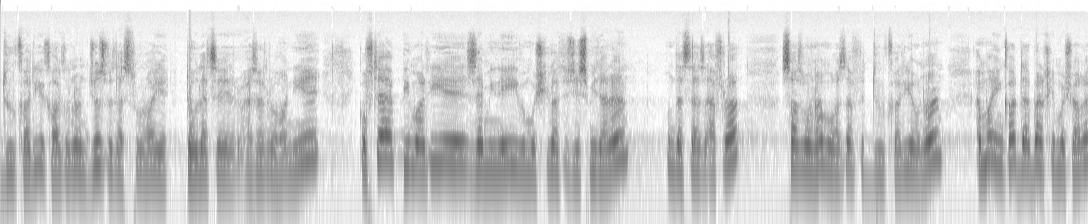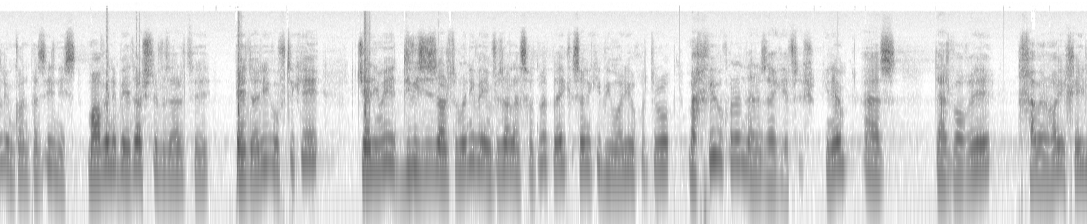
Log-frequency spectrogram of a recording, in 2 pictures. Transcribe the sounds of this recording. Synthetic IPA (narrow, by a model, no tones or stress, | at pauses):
d̪uːɾkʰɒːɾiːjekʰɒːɾkʰonɑːnd͡ʒozved̪æst̪uːɾhɑːje | d̪̥owlæt̪ʰehæs̬ænɾoːhɑːnije | ɡ̥oft̪ebiːmɒːɾiːezæmiːneiːvæmoʃkelɒːt̪ʰed͡ʒesmiːd̪ɒːɾænd̪ | und̪æst̪eːzæfɾɒːd̪̥ | sɒːzmɑːnhɒːmovæzːæfbed̪uːɾkʰɒːɾijeunɑnd̪ | ʔæmːɒːiŋkʰɒːɾd̪æɾbæɾxiːmoʃɑːɣelemkɑːnpæziːɾniːst̪moːvenebehd̪ɒːʃt̪evezɒːɾæt̪ʰe | b̥ehd̪ɒːɾiːɡoft̪ʰekʰe | d͡ʒæɾiːmejed̪iviːs̬hezɒːɾt̪ʰumɑniːvæenfezɑːlæz̥xed̪mæt̪̚bæɾɑːjekʲʰæ̥sɑːniːkʰebiːmɒːɾijexod̪ɾo | mæxfiːbokʰonænd̪d̪æɾnæzæɾɡeɾeft̪eʃo̥d̪iːnhæmæz | d̪̥æɾvɒːɣe | xæβæɾhɒːjexejli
